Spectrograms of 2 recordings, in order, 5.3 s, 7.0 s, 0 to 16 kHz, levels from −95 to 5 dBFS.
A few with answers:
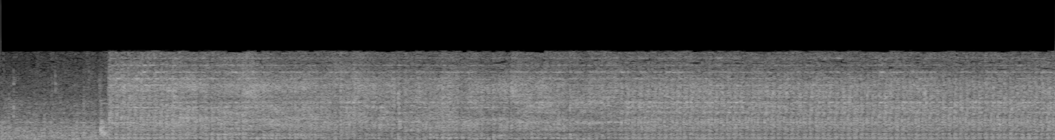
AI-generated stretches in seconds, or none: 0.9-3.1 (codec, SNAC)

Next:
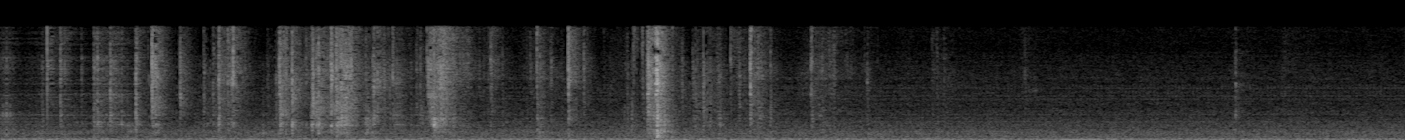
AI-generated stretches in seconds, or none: 0.0-0.7 (codec, SNAC)

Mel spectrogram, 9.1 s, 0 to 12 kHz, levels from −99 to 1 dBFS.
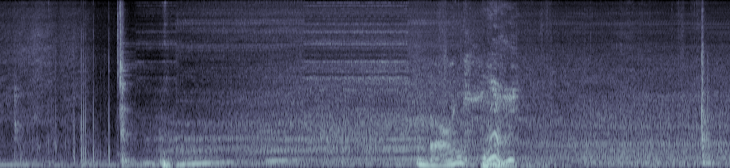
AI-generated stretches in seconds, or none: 1.7-2.2 (codec, SNAC); 3.8-5.1

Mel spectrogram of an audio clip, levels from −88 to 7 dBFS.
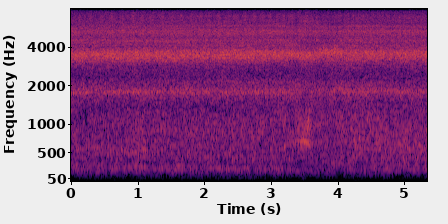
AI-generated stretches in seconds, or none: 3.3-4.1 (codec, SNAC)

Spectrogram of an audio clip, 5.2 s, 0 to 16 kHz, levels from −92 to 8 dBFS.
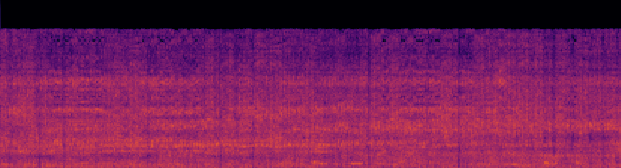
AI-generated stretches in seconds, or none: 0.0-5.2 (codec, SNAC)

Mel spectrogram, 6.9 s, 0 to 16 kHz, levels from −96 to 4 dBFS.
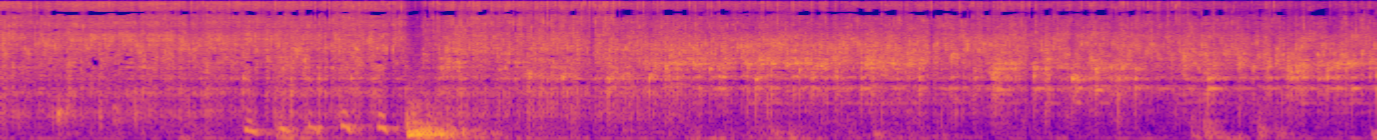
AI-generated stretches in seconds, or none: none

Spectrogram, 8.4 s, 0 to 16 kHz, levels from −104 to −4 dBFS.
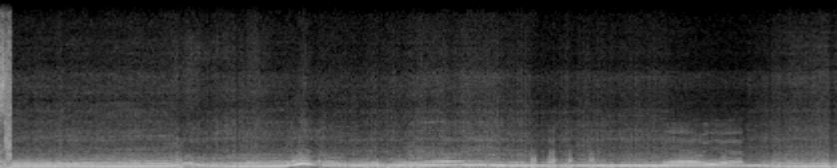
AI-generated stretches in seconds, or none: none

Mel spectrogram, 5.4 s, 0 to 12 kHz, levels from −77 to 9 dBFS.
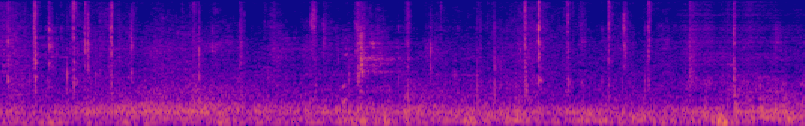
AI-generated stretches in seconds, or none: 4.5-5.4 (codec, SNAC)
